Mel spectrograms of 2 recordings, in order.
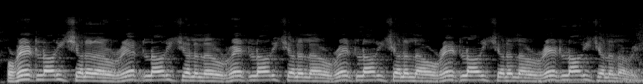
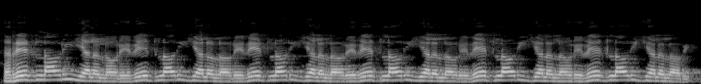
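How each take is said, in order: First: Red lorry with a curled r, slower; rolled tongue. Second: Red lorry in a native Indian accent; tongue twister with an Indian r; Indian touch. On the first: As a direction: roll the tongue on रेड लॉरी. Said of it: "थोड़ा सा टंग को रोल करके practice करें". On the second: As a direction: practise it in your own Indian way. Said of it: "अपने जो native टंग है, यहाँ के जो इंडियन टच है". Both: Shown as a demonstration.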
